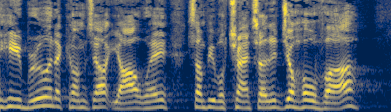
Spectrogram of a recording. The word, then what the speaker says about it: Yahweh: Yahweh is the way we pronounce it because we don't know the vowels that go with YHWH in the Hebrew, the tetragrammaton.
